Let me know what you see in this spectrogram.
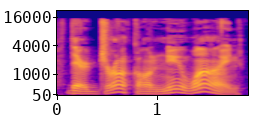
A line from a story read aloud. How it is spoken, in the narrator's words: some sneered and said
